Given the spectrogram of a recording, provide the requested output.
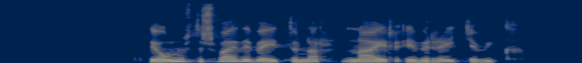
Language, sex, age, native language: Icelandic, female, 40-49, Icelandic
